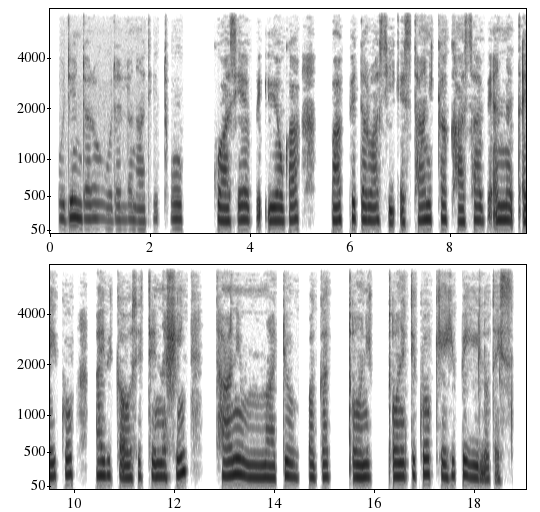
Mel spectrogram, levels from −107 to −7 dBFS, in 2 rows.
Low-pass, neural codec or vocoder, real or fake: 7.2 kHz; none; real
